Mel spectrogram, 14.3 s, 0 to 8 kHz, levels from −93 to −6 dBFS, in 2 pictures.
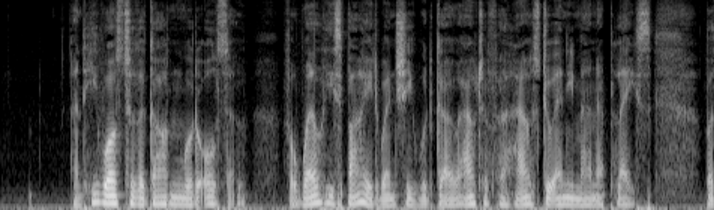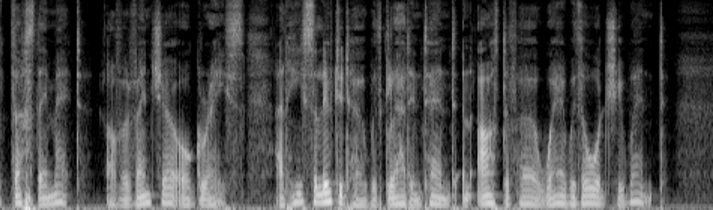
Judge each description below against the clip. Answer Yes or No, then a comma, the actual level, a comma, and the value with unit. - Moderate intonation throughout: Yes, average, 3.8 semitones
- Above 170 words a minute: Yes, average, 200 wpm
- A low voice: Yes, very low, 95 Hz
